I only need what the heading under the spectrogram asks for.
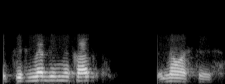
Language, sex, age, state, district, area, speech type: Hindi, male, 60+, Uttar Pradesh, Ghazipur, rural, conversation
